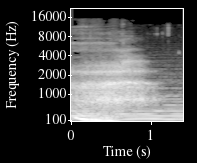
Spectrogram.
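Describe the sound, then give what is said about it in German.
A long breath out after inhaling through the nose into the belly during a guided breathing exercise: a soft, low, voiced sigh that trails off and fades away. “Einatmen durch die Nase in den Bauch. Und ausatmen.”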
